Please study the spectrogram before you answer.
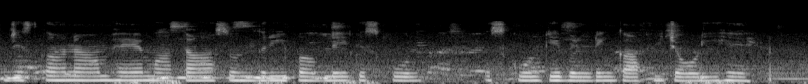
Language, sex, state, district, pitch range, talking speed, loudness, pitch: Hindi, female, Chhattisgarh, Raipur, 175-195 Hz, 95 wpm, -15 LUFS, 185 Hz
